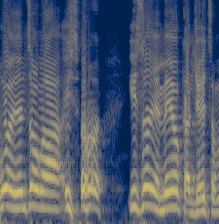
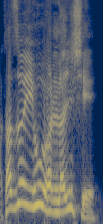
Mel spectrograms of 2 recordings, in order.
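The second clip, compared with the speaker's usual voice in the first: usual speaking voice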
